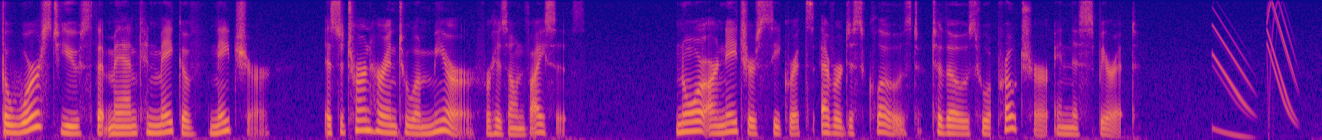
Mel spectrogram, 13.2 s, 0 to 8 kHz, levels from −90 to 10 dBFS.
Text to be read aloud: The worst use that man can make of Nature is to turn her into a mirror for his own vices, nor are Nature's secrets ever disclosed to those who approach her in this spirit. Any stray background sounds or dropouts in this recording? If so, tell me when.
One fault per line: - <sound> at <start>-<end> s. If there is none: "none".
- chirp at 12.1-13.0 s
